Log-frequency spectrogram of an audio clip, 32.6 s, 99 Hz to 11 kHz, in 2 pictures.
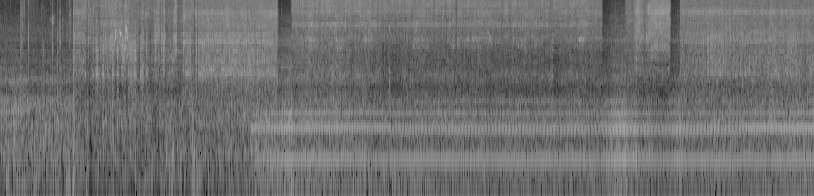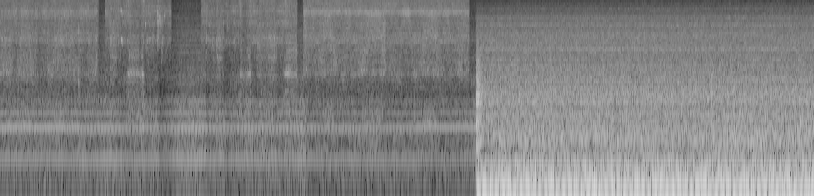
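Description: Compressed air hissing from a blow gun in long blasts with a few short breaks, cooling hot steel knife blades in stainless-foil packets pressed between aluminium plates: an air quench for air-hardening steels such as D2. Near the end a much louder, steady machine noise starts suddenly and drowns out the hiss.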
